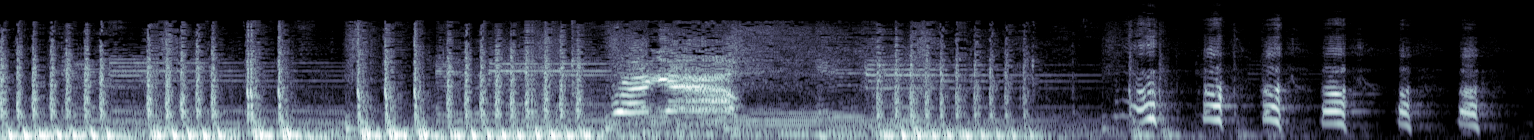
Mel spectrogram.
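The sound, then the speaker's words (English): Failing car window actuators rattle in rapid, loud, machine-gun-like bursts. A short voice breaks in midway, and the sound ends as a string of separate, sharp, decaying pops. “This is what he sounds like. My window actuators are going out, so it sounds like I'm having a hell of a firefight in here.”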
